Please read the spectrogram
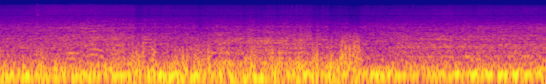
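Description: Auto-rickshaw (tuk-tuk) engine and road noise heard from inside the cab while it drives through traffic: a steady low rumble, with some wind on the microphone.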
